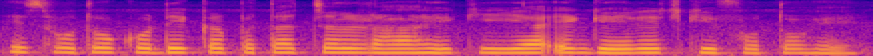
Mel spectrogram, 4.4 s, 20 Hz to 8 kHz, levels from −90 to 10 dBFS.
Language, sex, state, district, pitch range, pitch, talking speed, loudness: Hindi, female, Arunachal Pradesh, Longding, 215-230 Hz, 220 Hz, 205 wpm, -14 LUFS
